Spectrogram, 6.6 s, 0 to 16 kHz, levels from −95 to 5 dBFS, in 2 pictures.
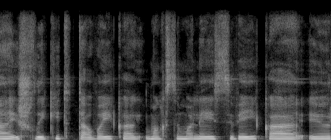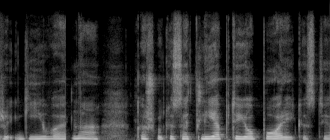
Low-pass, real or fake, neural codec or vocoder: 14.4 kHz; real; none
